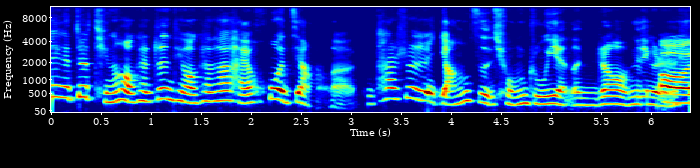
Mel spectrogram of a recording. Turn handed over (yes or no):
yes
